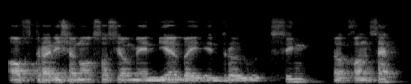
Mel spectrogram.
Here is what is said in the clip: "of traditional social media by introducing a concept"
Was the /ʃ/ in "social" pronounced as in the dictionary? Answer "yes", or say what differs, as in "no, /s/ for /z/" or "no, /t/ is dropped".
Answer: no, /s/ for /ʃ/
